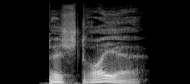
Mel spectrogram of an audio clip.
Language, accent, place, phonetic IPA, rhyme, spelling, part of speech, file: German, Germany, Berlin, [bəˈʃtʁɔɪ̯ə], -ɔɪ̯ə, bestreue, verb, De-bestreue.ogg
- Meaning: inflection of bestreuen: 1. first-person singular present 2. first/third-person singular subjunctive I 3. singular imperative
